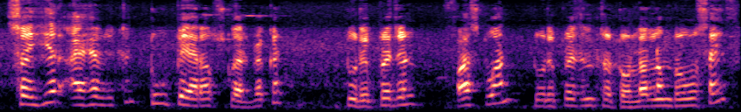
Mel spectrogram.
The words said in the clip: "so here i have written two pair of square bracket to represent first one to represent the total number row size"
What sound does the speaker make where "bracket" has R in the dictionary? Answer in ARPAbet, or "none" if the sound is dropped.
none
